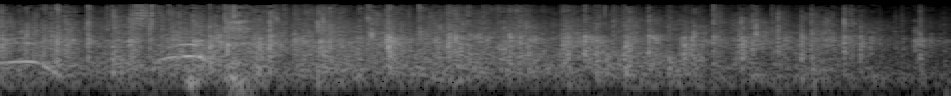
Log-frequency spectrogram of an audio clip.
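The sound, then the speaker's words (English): A church audience claps steadily for the worship musicians, many hands blending into a dense, sustained patter that holds for several seconds, with a brief vocal whoop rising out of it early on. “Would y'all give them a hand clap, please?”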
